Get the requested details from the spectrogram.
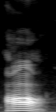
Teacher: तो ये आपने याद रखना है कि मुख गुहा खुलने के आधार पर स्वर 4 प्रकार के। विवृत जिन स्वरों के उच्चारण मुख द्वार पूरा खुलता है जैसे आ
